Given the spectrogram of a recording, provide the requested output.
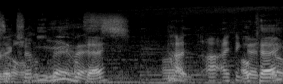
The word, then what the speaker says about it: Yves: I mean, Filipinos pronounce it as Audience Ives, prediction? So. Yves.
